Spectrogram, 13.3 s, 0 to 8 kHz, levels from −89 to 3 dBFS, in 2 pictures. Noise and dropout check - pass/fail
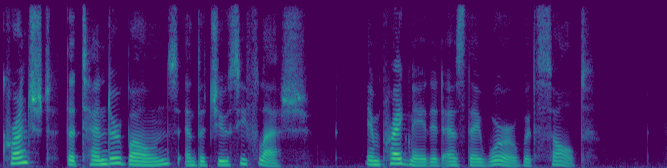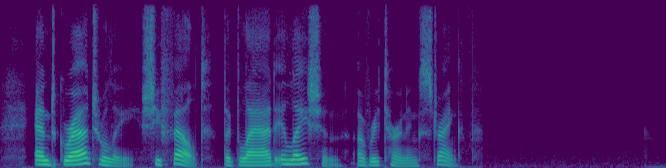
pass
